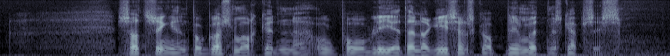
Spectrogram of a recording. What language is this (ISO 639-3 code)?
nor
